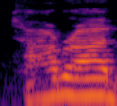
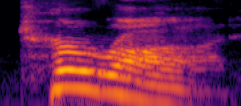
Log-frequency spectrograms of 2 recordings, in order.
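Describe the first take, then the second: First: The first syllable sounds like 'tie'. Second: The first syllable sounds like 'tuh'. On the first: The speaker calls it wrong. "excuse me" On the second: The speaker calls it right. "his name is Turod, not Tyrod"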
